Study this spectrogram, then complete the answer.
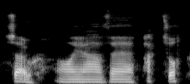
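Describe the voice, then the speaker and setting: A man's voice: medium pitch, little pitch movement, measured pace, vocal fry, a little mellow. A man sniffly with a cold, casually narrating his outdoor cooking as he goes, unscripted. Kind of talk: casual, unscripted narration while doing tasks. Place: outdoors in countryside.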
